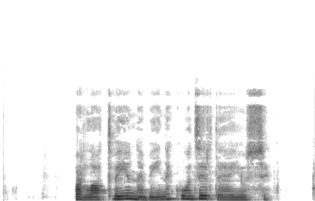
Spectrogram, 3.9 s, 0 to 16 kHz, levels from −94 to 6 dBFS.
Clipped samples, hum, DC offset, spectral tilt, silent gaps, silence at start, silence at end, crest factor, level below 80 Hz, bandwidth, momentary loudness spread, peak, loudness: under 0.1%; none; under 0.1%; -7 dB/octave; none; 0.95 s; 0.6 s; 18 dB; -72 dBFS; 9 kHz; 10 LU; -4 dBFS; -22 LUFS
